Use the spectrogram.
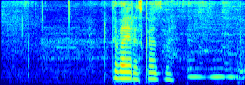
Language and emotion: Russian, neutral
